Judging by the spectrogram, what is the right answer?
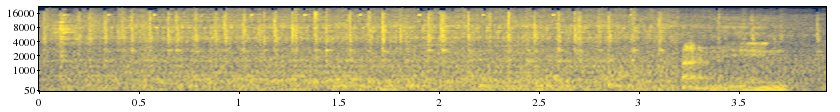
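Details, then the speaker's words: Old weathered alternator removed from M1028 CUCV diesel truck, spun by hand: rough dry grinding rattle though it turns freely; owner thinks it was ready to go, likely a worn dry bearing (suspected), unlike the new unit which spins quietly. "yeah it spins freely but i can hear that it's a little bit of grindy and i'm sure that thing was ready to go"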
